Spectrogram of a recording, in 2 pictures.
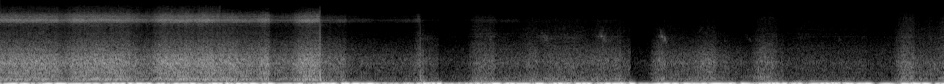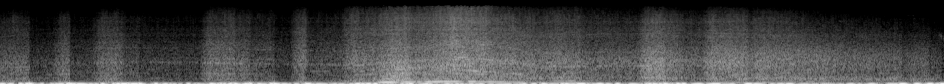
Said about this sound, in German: Ein schwarzer Golf fährt vorbei, er schaut sich ein bisschen herum und plötzlich gibt es einen Knall.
